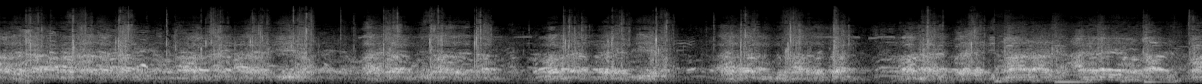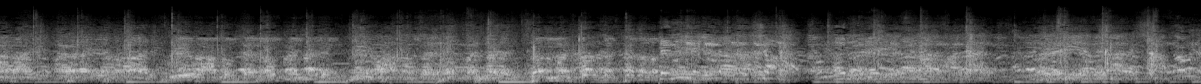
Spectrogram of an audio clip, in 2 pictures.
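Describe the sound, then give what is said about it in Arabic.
Thousands of protesters at the sit-in before the army general command in Khartoum chant slogans after Friday prayers, a loud, dense roar of rhythmic shouting that carries on without pause for the whole stretch. “وسير آلاف المعتصمين موكبا ضخما عقب صلاة الجمعة أمام القيادة العامة مطالبين المجلس العسكري بتسليم السلطة لقيادة مدنية، ورددوا هتافات:”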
